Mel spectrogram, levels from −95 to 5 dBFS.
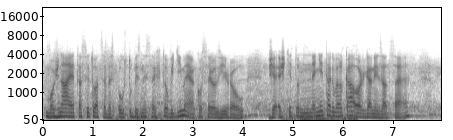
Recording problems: muffled; very; fading above 2.5 kHz
chatter from many people; noticeable; throughout; 15 dB below the speech
wind noise on the microphone; occasional gusts; from 1.5 to 3.5 s and from 5 to 6.5 s; 15 dB below the speech

